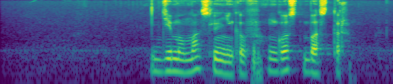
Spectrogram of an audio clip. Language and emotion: Russian, neutral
